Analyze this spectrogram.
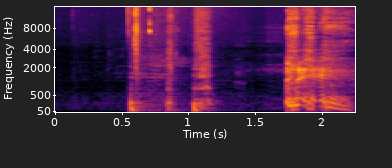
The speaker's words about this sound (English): Him coughing was the segue. That was just to fill the silence.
